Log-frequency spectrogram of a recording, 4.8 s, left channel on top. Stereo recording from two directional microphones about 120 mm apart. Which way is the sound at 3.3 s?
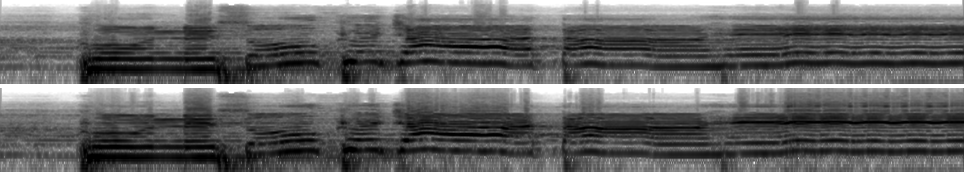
50° left (ahead or behind).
